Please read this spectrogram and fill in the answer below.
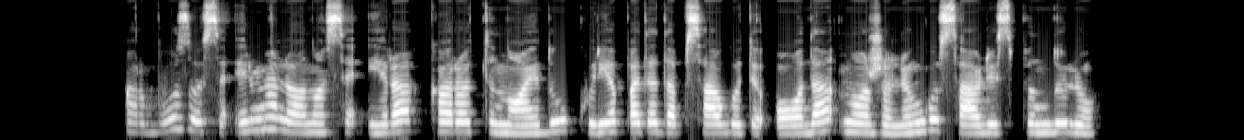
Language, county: Lithuanian, Marijampolė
